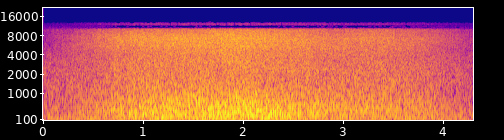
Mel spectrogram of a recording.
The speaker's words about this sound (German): Nach mehreren Tagen kamen sie an die Stelle, wo der Fluss ins Meer mündete. Ein stürmischer Wind wehte, der die Oberfläche des Wassers zu wogenden Wellen auftürmte. Je näher sie kamen, desto deutlicher vernahmen sie das Rauschen der Wellen.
